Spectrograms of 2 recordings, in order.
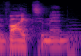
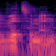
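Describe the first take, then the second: First: It is said a non-British way. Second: It is said the British way. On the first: "We do not say vitamin in Britain" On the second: "I say vitamin"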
